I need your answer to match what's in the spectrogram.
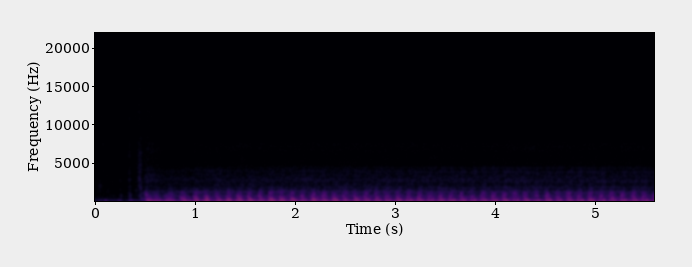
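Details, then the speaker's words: Toyota Auris crank no start with stored codes including PCM power relay control circuit open and startability malfunction: starter spins the engine at about three beats a second but it never tries to fire. "okay so it is a crank no start anyway not really attempting to fire at all"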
